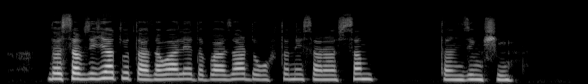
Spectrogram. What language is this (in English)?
Pashto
